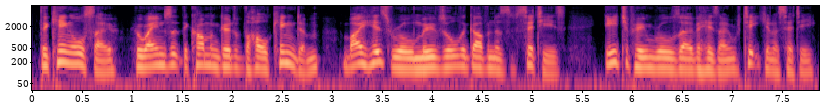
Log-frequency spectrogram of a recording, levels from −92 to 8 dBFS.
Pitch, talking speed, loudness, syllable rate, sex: 145 Hz, 235 wpm, -18 LUFS, 6.4 syllables/s, male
